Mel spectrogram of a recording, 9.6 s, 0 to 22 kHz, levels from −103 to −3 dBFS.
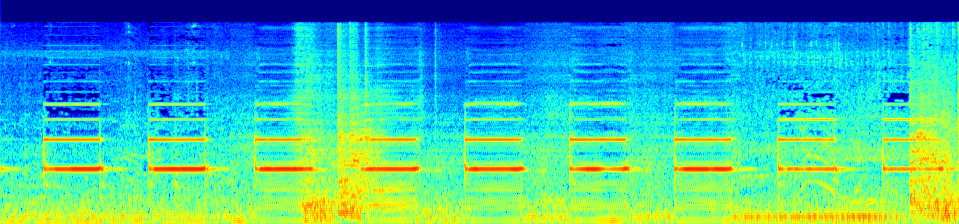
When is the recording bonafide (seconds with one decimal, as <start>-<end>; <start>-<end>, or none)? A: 0.0-2.3; 7.4-9.6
